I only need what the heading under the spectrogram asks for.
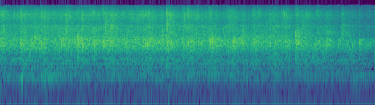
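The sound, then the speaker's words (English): An audience applauds steadily for about five seconds, a dense, even wash of many hands clapping at a fairly loud, constant level that eases off slightly at the very end. “Yeah, give them a big clap.”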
